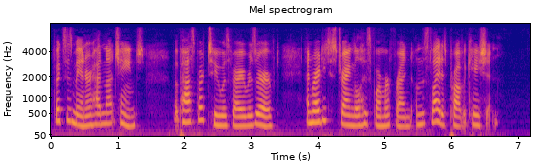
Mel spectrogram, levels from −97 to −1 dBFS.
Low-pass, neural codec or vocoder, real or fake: 7.2 kHz; none; real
